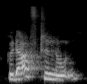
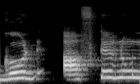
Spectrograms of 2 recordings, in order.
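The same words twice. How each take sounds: First: The two words run together in one flow. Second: The two words are said separately. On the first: The speaker calls it right. "एक flow में जाता है" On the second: The speaker calls it wrong. "गुड आफ्टरनून नहीं बोल के"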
